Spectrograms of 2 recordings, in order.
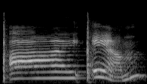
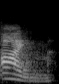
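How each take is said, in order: First: It is said as two separate syllables. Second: It is squeezed into a single syllable. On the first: "here we have two syllables" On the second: "we contract it to one syllable"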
